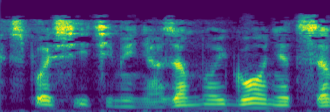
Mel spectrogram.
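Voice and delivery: soft, begging plea; hushed desperate begging; pleading. A narrator's reading. Hunted thief begging the women for help, soft pleading. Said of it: "взмолился Андреа".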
